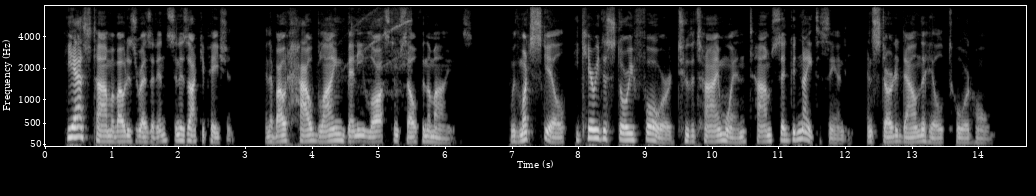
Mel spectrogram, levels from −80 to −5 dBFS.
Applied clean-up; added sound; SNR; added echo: classical method spectral subtraction.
